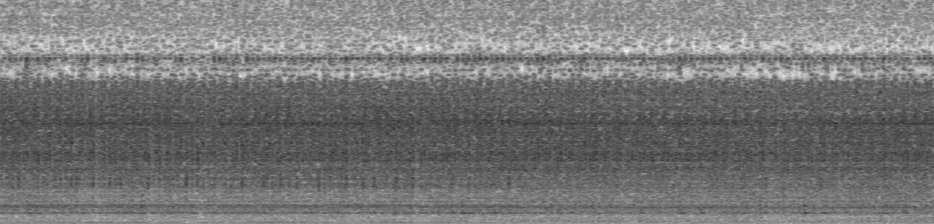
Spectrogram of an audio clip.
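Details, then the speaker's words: Idling petrol engine with a fast, uneven clicking over a bright, hissy running sound; owner suspects water pump bearing, valve lifters or timing chain, cause unconfirmed. "hey Gearheads I'm chasing down a mystery noise in my engine and I need your opinion do you think it's the water pump bearing the lifters or maybe the timing chain drop your guesses in the comments below let's solve this together"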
